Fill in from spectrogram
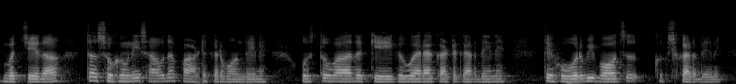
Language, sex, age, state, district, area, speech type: Punjabi, male, 18-30, Punjab, Rupnagar, rural, spontaneous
